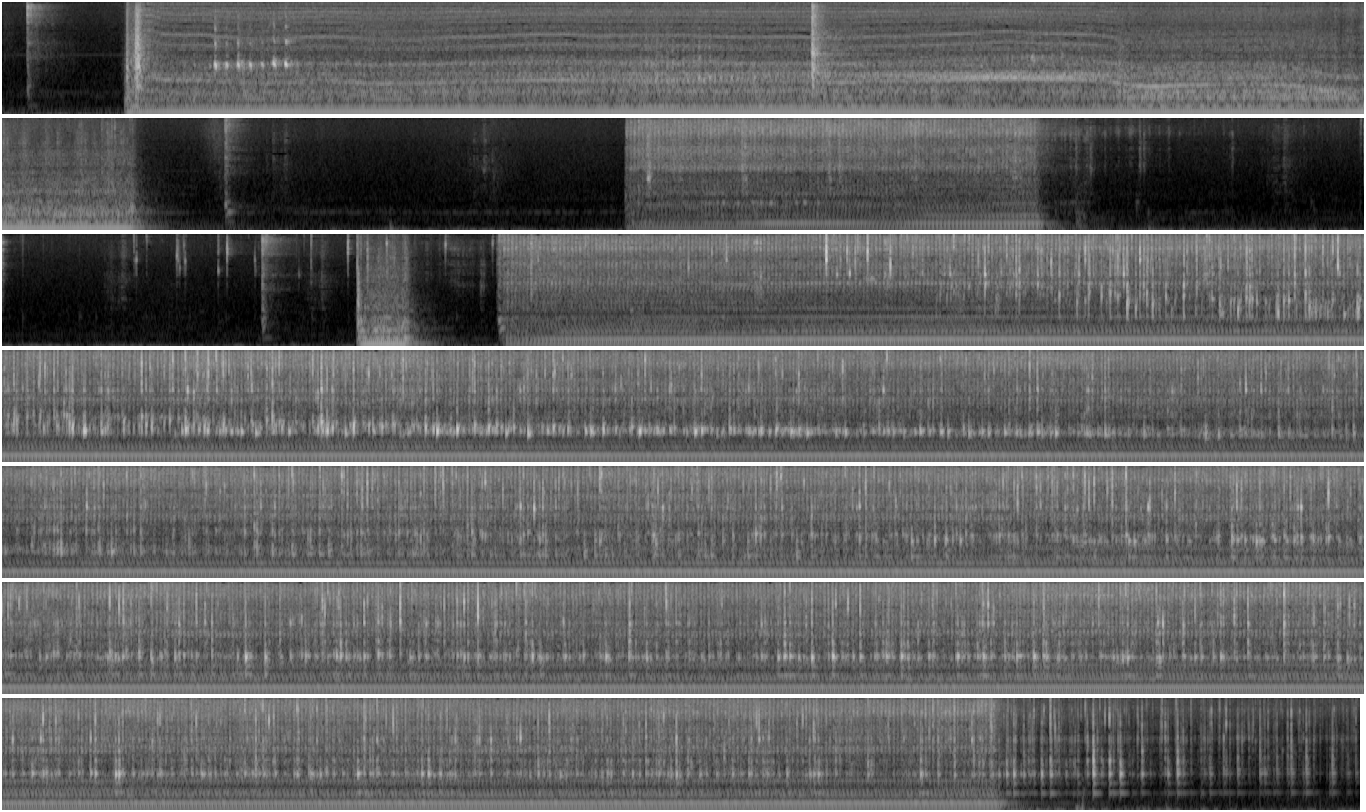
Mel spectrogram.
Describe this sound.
Výroba kávy, přetékání do hrnečku.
